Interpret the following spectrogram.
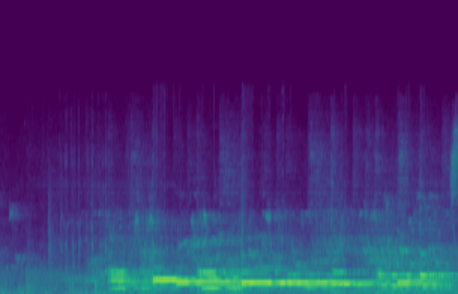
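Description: Quiet for about a second and a half, then a song's instrumental introduction starts: a bright melody of clear, held notes, loud from about two seconds in.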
